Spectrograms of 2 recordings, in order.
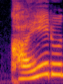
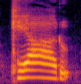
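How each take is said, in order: First: The word is said with standard vowels ka-e-ru. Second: The word is said with merged, lengthened vowels ke-aa-ru. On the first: "カエルなんですけど" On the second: "岡山や山口では"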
